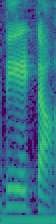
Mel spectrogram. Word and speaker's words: data: आप उसको डाटा नहीं बोलोगे, इसको डे बोलोगे, So it will be called as day and then become star, data and not data.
